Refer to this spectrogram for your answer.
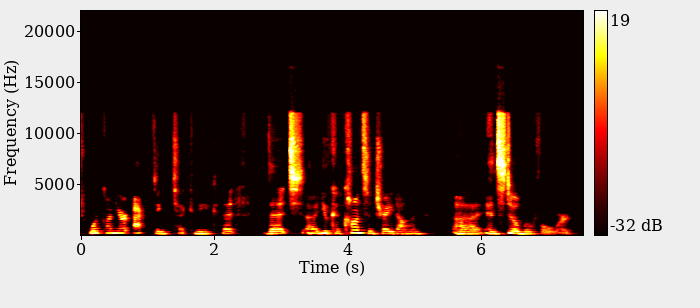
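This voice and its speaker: A very slow, somewhat breathy delivery in a dark, mellow tone, with ordinary pitch variation. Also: woman, medium pitch for a woman. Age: 60s. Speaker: arts center director and opera teacher. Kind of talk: interview conversation.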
